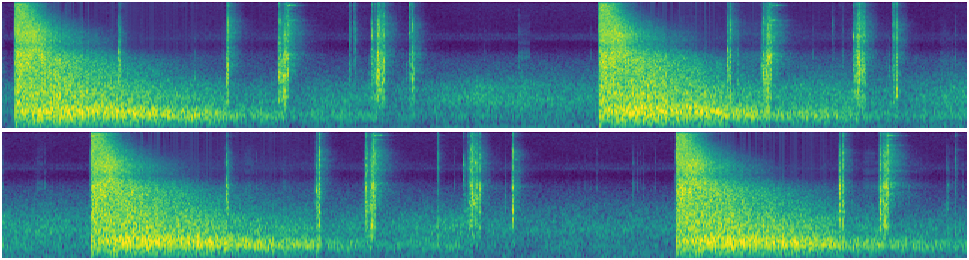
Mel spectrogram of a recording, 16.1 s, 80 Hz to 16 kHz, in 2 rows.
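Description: A Spanish FR-7 rifle fires .308 rounds in four loud, sharp shots spaced about four seconds apart, each with a long echoing decay and followed by clacking bolt and metal handling sounds.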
